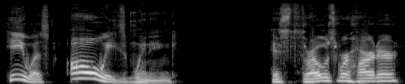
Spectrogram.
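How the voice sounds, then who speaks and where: A man narrating his own children's story in an expressive read-aloud style. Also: medium pitch, slow, no room sound. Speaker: author and narrator.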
